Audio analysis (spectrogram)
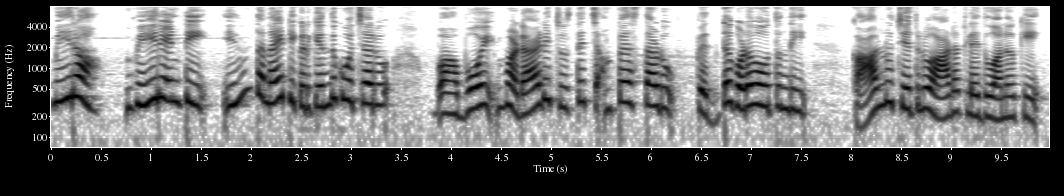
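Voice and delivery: high, startled and panicky; shocked. A narrator's reading. Girl startled by lover at night, alarmed. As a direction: gasp it out in alarm at the intruder. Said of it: "చాలా shock అయిపోతూ".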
